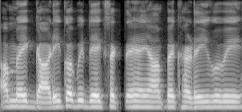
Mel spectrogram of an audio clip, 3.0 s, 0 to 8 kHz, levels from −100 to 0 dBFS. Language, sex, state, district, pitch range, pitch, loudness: Hindi, male, Chhattisgarh, Raigarh, 145-150 Hz, 150 Hz, -14 LUFS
